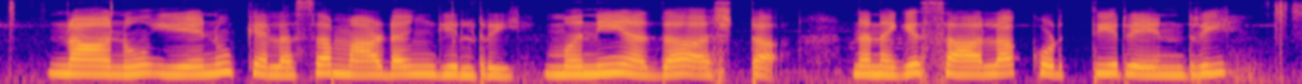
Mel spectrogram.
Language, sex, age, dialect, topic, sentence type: Kannada, female, 18-24, Dharwad Kannada, banking, question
